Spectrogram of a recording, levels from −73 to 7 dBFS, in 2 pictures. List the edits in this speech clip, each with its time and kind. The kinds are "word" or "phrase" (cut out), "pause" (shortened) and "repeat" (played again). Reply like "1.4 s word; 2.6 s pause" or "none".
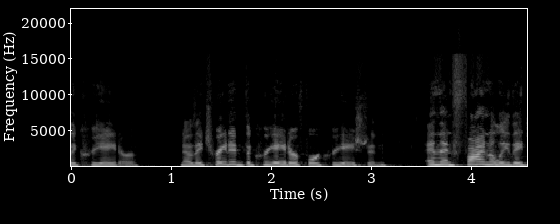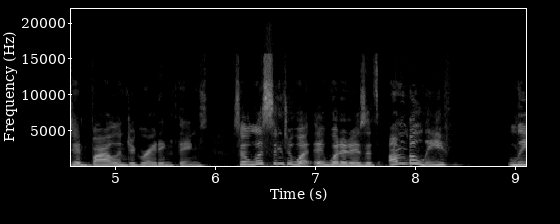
none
